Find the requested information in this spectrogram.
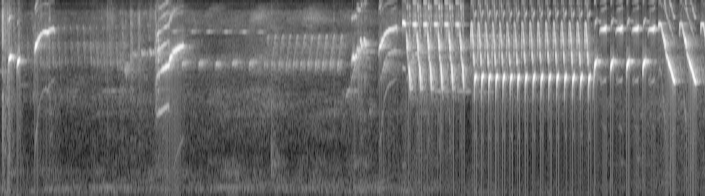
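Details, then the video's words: Canary giving scattered sharp whistled notes and a thin held tone over quiet background, then launching into a fast rolling trill of rapid repeated notes that carries to the end. "Kicau Burung Kenari II GACOR PANJANG"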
